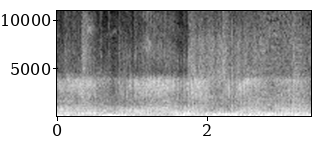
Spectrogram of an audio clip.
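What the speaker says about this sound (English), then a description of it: "It just sounds like you got a monster truck engine in it." A Hellcat engine fitted in an offroad 4x4 roars loud and close, a deep steady growl with rising and falling rev swells and no talking over it.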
